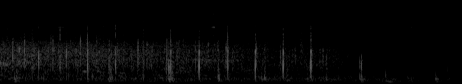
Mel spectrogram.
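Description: An audience claps and applauds in a large hall.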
